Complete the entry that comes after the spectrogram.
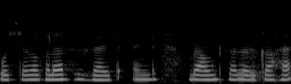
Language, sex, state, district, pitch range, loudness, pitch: Hindi, female, Bihar, Sitamarhi, 215-225 Hz, -38 LUFS, 220 Hz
